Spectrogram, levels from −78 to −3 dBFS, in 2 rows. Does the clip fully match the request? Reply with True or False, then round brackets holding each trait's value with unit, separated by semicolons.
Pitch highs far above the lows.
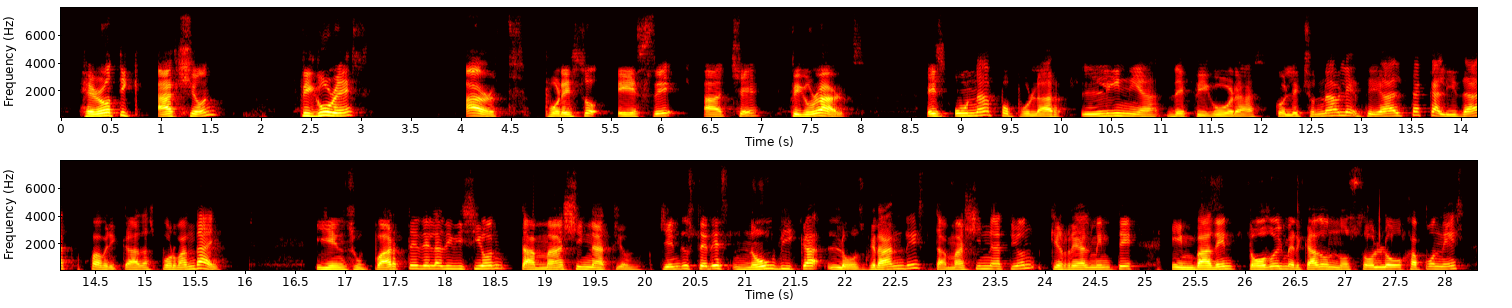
True (6.4 semitones)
